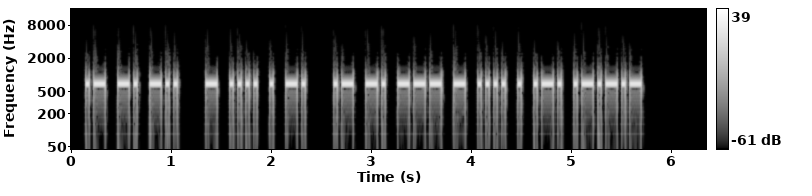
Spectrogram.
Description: Morse code, heard as a keyed tone, about 32 wpm, 700 Hz. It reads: AND THEN ANOTHER.
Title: Sentences from Top 1000 Words - Review Part 2 - 30wpm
